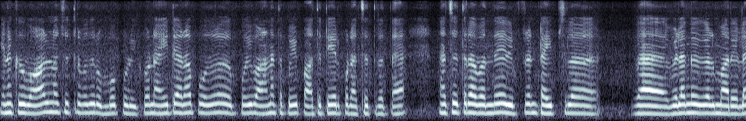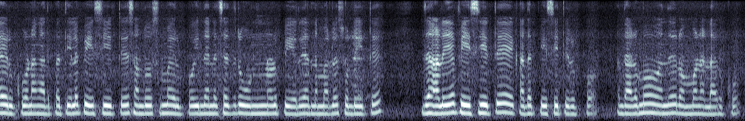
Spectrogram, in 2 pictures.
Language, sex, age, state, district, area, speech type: Tamil, female, 18-30, Tamil Nadu, Coimbatore, rural, spontaneous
